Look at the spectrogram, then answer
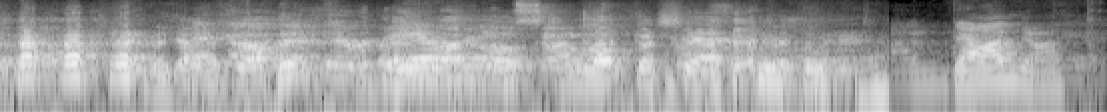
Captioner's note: laughing; speaking foreign language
